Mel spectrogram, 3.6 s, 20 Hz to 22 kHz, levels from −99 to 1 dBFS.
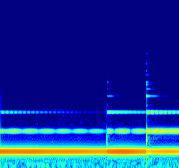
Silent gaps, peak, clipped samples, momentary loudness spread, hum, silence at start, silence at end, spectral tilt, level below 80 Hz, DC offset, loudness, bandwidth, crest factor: none; -18 dBFS; under 0.1%; 6 LU; none; 0 s; 0 s; -10.5 dB/octave; -64 dBFS; under 0.1%; -26 LUFS; 2.6 kHz; 6 dB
